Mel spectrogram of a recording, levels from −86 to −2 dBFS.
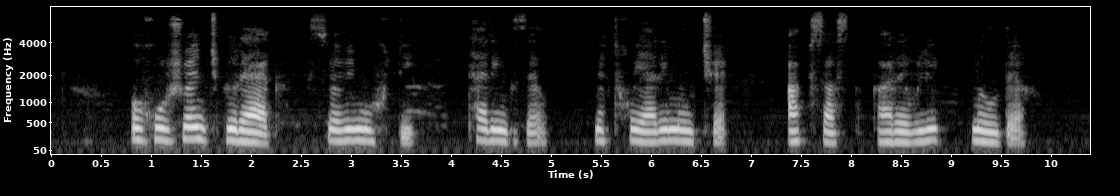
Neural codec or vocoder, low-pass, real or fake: none; 7.2 kHz; real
